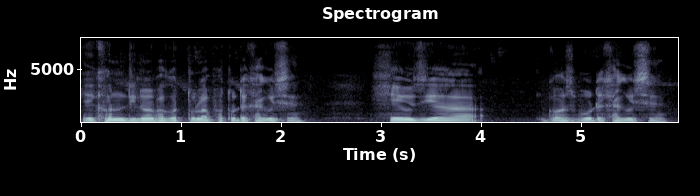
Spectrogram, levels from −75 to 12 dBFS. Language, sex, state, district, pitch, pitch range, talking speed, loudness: Assamese, male, Assam, Sonitpur, 95 Hz, 90-100 Hz, 110 wpm, -16 LUFS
